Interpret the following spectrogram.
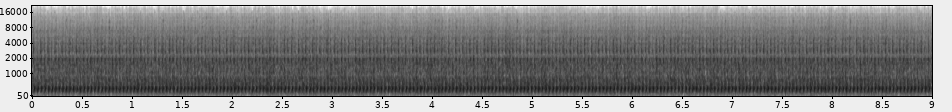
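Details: Vauxhall Corsa D 1.3 CDTI at idle, left-hand auxiliary belt side: loud, even rattling buzz about four beats a second, belt and tensioner vibrating badly. Seized alternator overrunning pulley.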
